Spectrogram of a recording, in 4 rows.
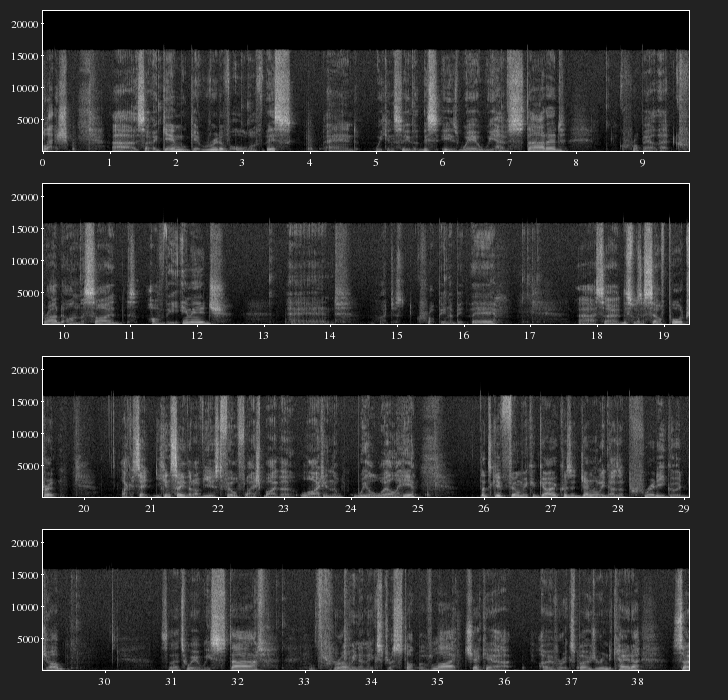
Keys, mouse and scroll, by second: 1.3 click, 1.7 click, 3.0 click, 5.5 click, 6.9 click, 8.5-10.4 drag, 11.0-13.3 drag, 14.2-15.9 drag, 16.9 click, 26.6 click, 27.8 click, 29.5 click, 31.6 click, 32.6 right click, 33.4 KP_1, 33.6 Return, 35.2 o.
